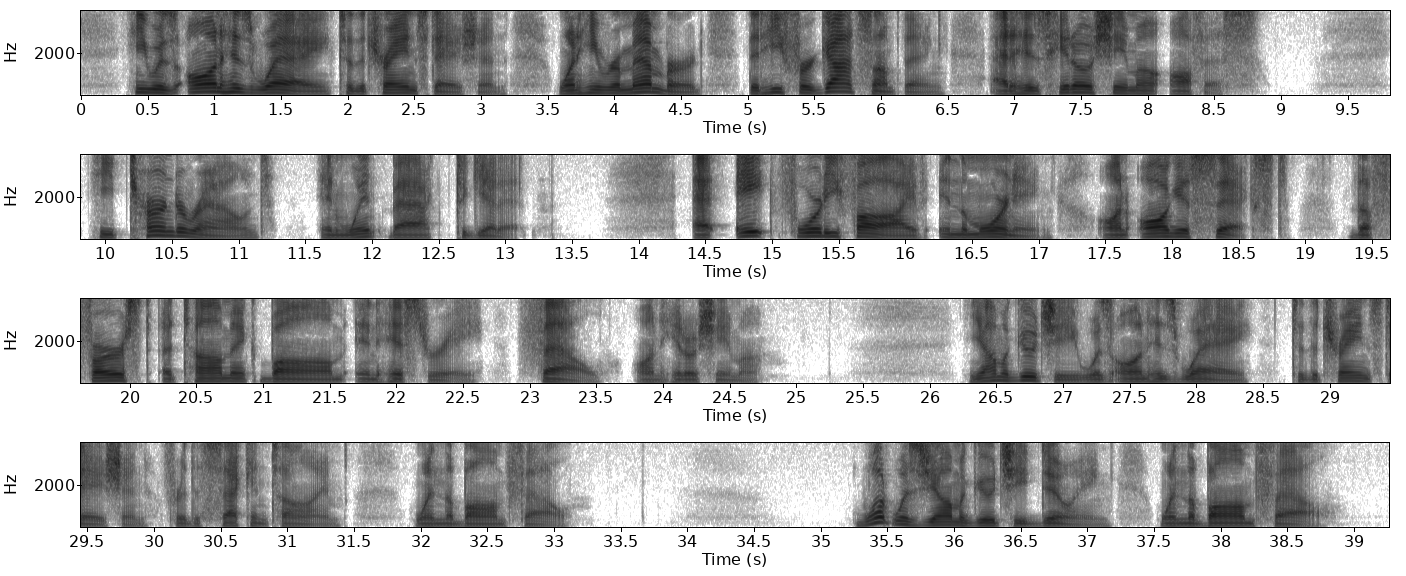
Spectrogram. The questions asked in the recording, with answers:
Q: What was Yamaguchi doing when the bomb fell?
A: Yamaguchi was on his way to the train station when the bomb fell.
